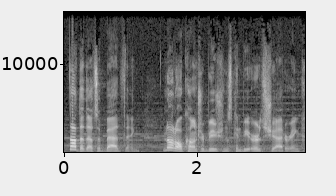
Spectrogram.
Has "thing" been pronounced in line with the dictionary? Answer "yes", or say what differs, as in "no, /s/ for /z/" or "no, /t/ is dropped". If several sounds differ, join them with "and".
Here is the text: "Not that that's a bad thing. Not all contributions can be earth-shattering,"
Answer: yes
